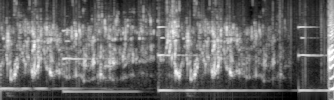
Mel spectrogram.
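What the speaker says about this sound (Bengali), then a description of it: "ওর হাড়িতে একটু রস ঢেলে দে" Date palm juice poured from a vessel into a small clay pot, a steady liquid trickle and drip running throughout with a faint tonal ring, ending in a brief louder splash.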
